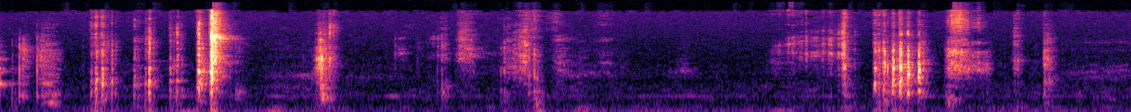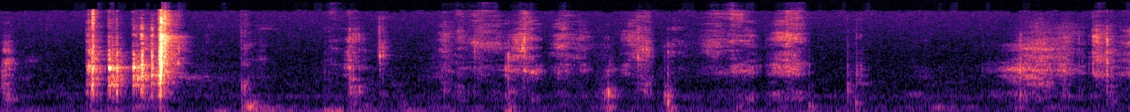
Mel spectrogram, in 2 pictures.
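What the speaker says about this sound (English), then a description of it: "So now I need to get some of these and cut these." Scissors snip paper pieces for an antique Victorian photo album, with close, crisp cuts in irregular bursts and quiet gaps between them.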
